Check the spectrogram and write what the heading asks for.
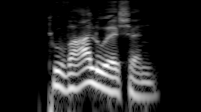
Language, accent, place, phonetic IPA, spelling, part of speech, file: German, Germany, Berlin, [tuˈvaːluɪʃn̩], tuvaluischen, adjective, De-tuvaluischen.ogg
- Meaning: inflection of tuvaluisch: 1. strong genitive masculine/neuter singular 2. weak/mixed genitive/dative all-gender singular 3. strong/weak/mixed accusative masculine singular 4. strong dative plural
